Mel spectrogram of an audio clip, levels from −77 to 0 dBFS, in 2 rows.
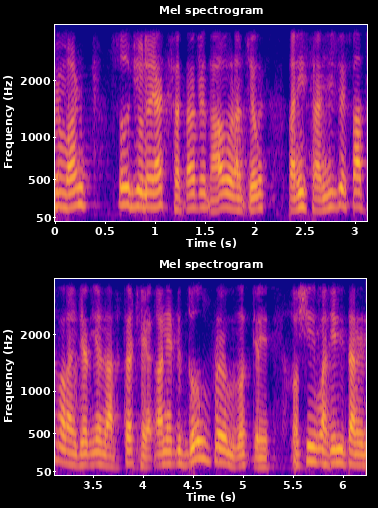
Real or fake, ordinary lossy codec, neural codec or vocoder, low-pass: fake; Opus, 24 kbps; codec, 16 kHz in and 24 kHz out, 0.6 kbps, FireRedTTS-2 codec; 3.6 kHz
